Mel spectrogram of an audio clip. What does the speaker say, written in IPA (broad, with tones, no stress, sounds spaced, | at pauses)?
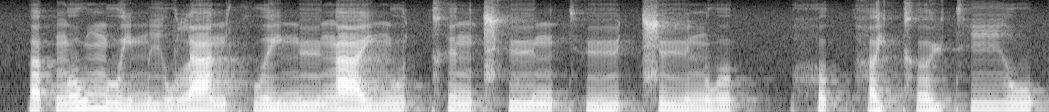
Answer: ɐ˧ k̚ ŋ o˥ w m uː˨˩ j m iː˨˩ w l aː˨ n kʷʰ e˨ j ŋ yː˨˧ ŋ aː˨ j ŋ uː˧ t̚ kʰ ɪ˨ ŋ t͡sʰ yː˨ ŋ t̪ʰ yː˨˥ t̚ s yː˨ n w ʊ˧ k̚ | h ʊ˧ k̚ h ɐ˨˩ j kʰ ɵ˨˧ ɥ t̪ʰ iː˥ w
